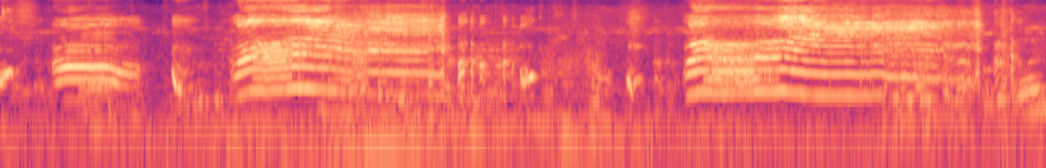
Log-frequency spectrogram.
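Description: Loud, high-pitched wailing cries from a baby, broken by gasping breaths, with adult voices nearby; a cry of pain during ear piercing.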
